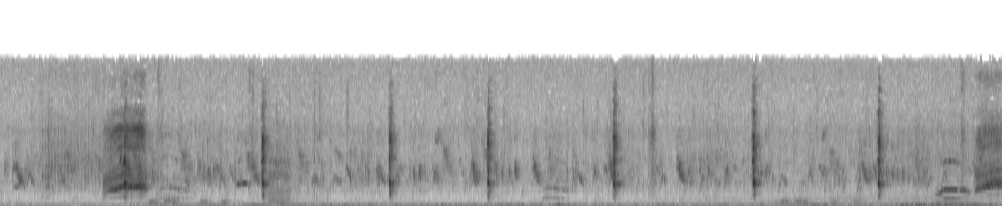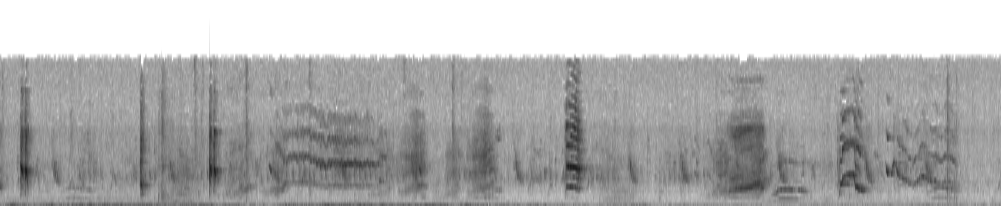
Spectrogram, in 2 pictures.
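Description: Small birds chirping with many short, arched notes scattered throughout, plus a longer wavering call near the middle, over a steady low rumble.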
